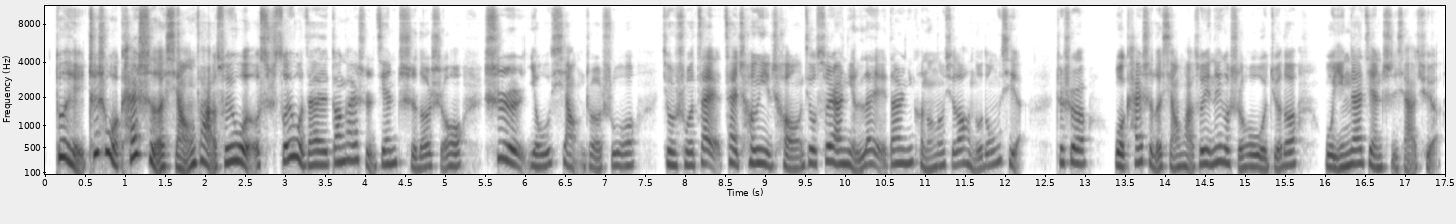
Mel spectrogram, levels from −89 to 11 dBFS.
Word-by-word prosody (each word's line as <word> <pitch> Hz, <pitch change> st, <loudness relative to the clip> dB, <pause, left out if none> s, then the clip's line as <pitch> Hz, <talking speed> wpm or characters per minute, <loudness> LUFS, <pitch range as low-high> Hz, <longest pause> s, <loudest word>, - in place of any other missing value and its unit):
对， 315 Hz, -9 st, +6 dB
这 395 Hz, -, +5 dB
是 430 Hz, 0 st, +5 dB
我 -, -, +9 dB
开 325 Hz, +4 st, +5 dB
始 305 Hz, -9 st, +4 dB
的 180 Hz, -, +5 dB
想 190 Hz, +3 st, +2 dB
法。 255 Hz, -2 st, +3 dB
所 240 Hz, -, +1 dB
以 -, -, +5 dB
我 -, -, +5 dB
所 270 Hz, 0 st, 0 dB
以 -, -, +4 dB
我 305 Hz, -8 st, +5 dB
在 210 Hz, +2 st, 0 dB
刚 250 Hz, +4 st, 0 dB
开 280 Hz, 0 st, 0 dB
始 200 Hz, -9 st, -5 dB
坚 220 Hz, +4 st, -2 dB
持 175 Hz, -9 st, -5 dB
的 180 Hz, +4 st, -2 dB
时 -, -, -8 dB
候， 195 Hz, +2 st, -3 dB, 0.2 s
是 280 Hz, -7 st, +2 dB
有 200 Hz, +1 st, -3 dB
想 235 Hz, -3 st, -6 dB
着 175 Hz, -5 st, -6 dB
说， 195 Hz, +1 st, -6 dB, 0.3 s
就 220 Hz, -3 st, -1 dB
是 195 Hz, -, -6 dB
说 205 Hz, -1 st, -2 dB
再 230 Hz, +2 st, 0 dB
再 240 Hz, -4 st, -1 dB
撑 235 Hz, +3 st, -1 dB
一 215 Hz, -4 st, -1 dB
撑， 160 Hz, -3 st, -4 dB
就 235 Hz, +1 st, 0 dB
虽 265 Hz, +4 st, +1 dB
然 225 Hz, -2 st, +2 dB
你 210 Hz, -, -2 dB
累， 215 Hz, +10 st, -3 dB
但 225 Hz, +1 st, -3 dB
是 -, -, -3 dB
你 235 Hz, -, -3 dB
可 -, -, -8 dB
能 155 Hz, +2 st, -7 dB
能 195 Hz, +2 st, -6 dB
学 205 Hz, -1 st, -9 dB
到 225 Hz, +2 st, -3 dB
很 210 Hz, -, -7 dB
多 150 Hz, +2 st, -6 dB
东 215 Hz, +8 st, -6 dB
西， 275 Hz, -, -6 dB, 0.4 s
这 245 Hz, -, -2 dB
是 240 Hz, -3 st, +1 dB, 0.3 s
我 200 Hz, -3 st, +4 dB
开 245 Hz, +4 st, -1 dB
始 250 Hz, -3 st, -2 dB
的 -, -, 0 dB
想 180 Hz, 0 st, -5 dB
法。 185 Hz, -, -3 dB
所 220 Hz, +5 st, 0 dB
以 225 Hz, -, +1 dB
那 250 Hz, +4 st, -1 dB
个 235 Hz, -2 st, 0 dB
时 160 Hz, -8 st, -5 dB
候 185 Hz, +2 st, -3 dB
我 160 Hz, -4 st, +1 dB
觉 160 Hz, -3 st, -4 dB
得 205 Hz, +4 st, -1 dB, 0.4 s
我 180 Hz, -2 st, 0 dB
应 175 Hz, +5 st, 0 dB
该 225 Hz, +1 st, +1 dB
坚 225 Hz, -8 st, -2 dB
持 175 Hz, -, -9 dB
下 160 Hz, 0 st, -6 dB
去。 -, -, -8 dB
220 Hz, 265 characters per minute, -23 LUFS, 190-245 Hz, 0.4 s, 我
